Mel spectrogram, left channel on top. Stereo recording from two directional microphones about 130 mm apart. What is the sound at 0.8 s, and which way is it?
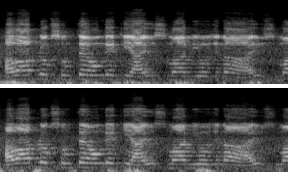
A man's voice, 55° right (ahead or behind).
